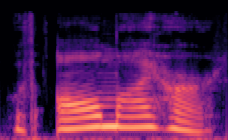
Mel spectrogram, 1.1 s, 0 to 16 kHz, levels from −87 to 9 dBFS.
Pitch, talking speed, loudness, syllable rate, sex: 225 Hz, 210 wpm, -14 LUFS, 4.5 syllables/s, female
